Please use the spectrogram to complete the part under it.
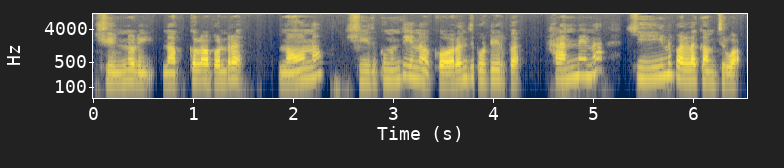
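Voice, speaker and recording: A man's voice: on the high side, normal speed, no echo, lo-fi sound, lightly acted. A man voicing a jealous, bossy young man in a cartoon, with a Kanyakumari Tamil accent. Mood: grumbling. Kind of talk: amateur cartoon voice acting.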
